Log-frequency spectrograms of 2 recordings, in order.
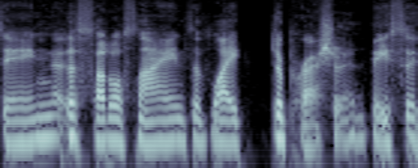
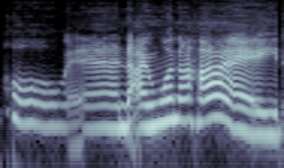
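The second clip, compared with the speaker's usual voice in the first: pitched-up sulky inner voice; fed-up inner voice; 9 semitones higher than usual. Retold or imitated. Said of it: "and I'm like".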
